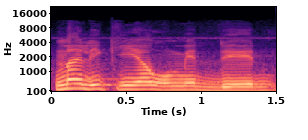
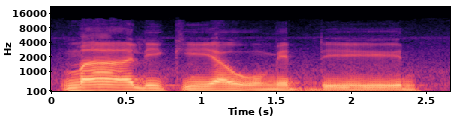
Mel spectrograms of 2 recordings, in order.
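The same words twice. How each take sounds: First: The first vowel of Maliki is kept short. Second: The first vowel of Maliki is held long. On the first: This is the Warsh reading used in Morocco. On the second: This is the Hafs reading used here.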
